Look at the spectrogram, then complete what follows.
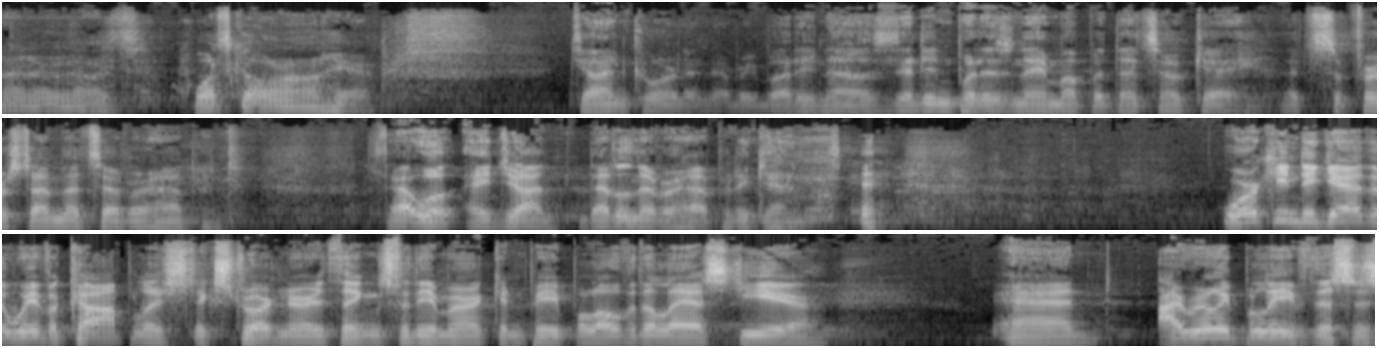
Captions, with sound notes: I don't know. What's going on here? (Laughter.) John Cornyn, everybody knows. They didn't put his name up, but that's okay. That's the first time that's ever happened. Hey, John, that will never happen again. (Laughter.) Working together, we've accomplished extraordinary things for the American people over the last year, and I really believe this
